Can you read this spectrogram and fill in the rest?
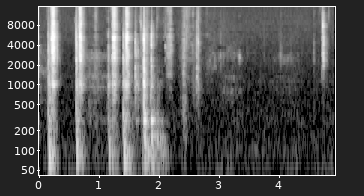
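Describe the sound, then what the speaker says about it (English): Tape runner pressed and dragged across a scrapbook layout, giving several sharp, close scratchy strokes in quick succession, then a quiet pause and one last brief stroke. "All right, so we're gonna get our tape runner."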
